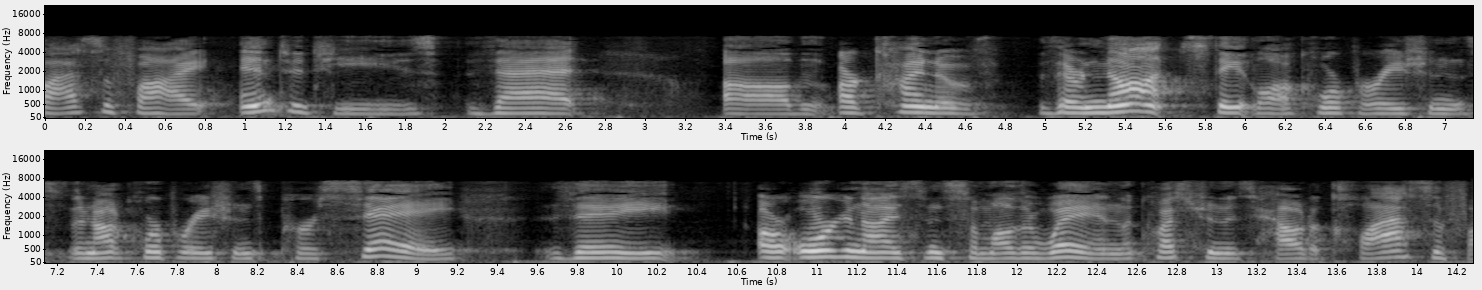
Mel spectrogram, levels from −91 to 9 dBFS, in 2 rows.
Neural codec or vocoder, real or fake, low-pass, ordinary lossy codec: codec, 16 kHz, 16 kbps, FunCodec, trained on LibriTTS, 50 frames a second; fake; 7.2 kHz; MP3, 48 kbps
